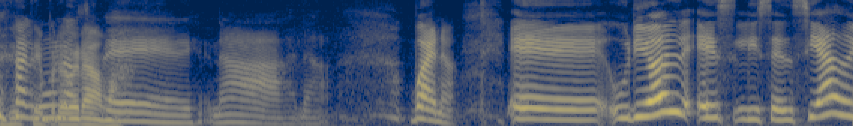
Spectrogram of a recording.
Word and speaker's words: Oriol: Nuestro invitado del día de hoy es Uriol. Para los argentinos tenemos que aclarar que Uriol se escribe Oriol.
